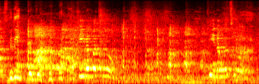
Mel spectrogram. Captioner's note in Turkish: kahkaha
